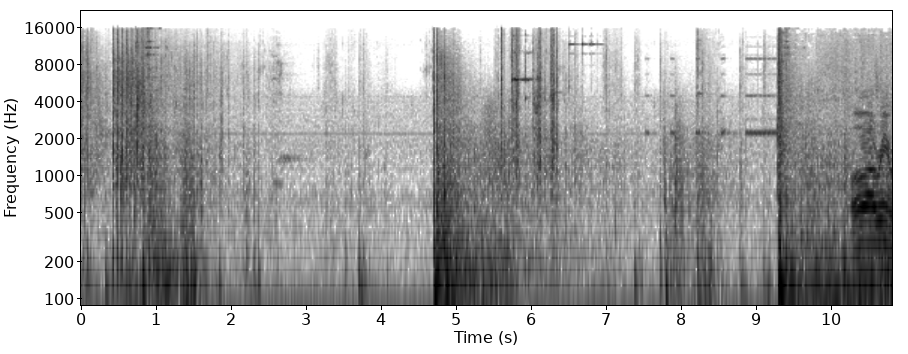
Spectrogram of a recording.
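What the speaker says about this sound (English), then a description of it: "Oh, I ran right into that grenade." Explosions and gunfire in the online shooter Call of Duty Modern Warfare, with loud sudden blasts and bursts of shots breaking over quieter stretches of in-game ambience.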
